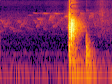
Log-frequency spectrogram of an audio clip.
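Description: A pool cue tip striking the cue ball with a sharp click about one and a half seconds in, low and left of centre for draw with left English, followed a moment later by a second, softer knock of the ball.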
